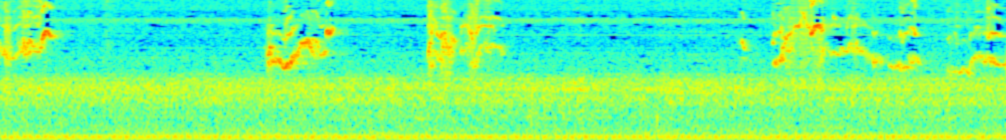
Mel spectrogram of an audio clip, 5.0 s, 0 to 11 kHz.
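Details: Gouldian finch singing: short, thin, high chirping and buzzy phrases at about 0.2, 1.5, 2.2 and 4 seconds, separated by pauses, over a steady low electrical hum.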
